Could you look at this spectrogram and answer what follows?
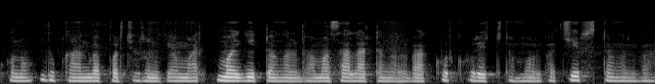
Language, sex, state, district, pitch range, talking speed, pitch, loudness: Hindi, female, Uttar Pradesh, Varanasi, 155-170 Hz, 165 wpm, 165 Hz, -21 LUFS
